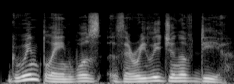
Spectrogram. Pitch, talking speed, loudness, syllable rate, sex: 145 Hz, 155 wpm, -15 LUFS, 5.0 syllables/s, male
